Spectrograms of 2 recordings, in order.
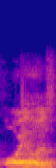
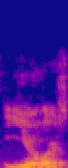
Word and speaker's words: Euler: things every time um but if you live in Germany and that's where this gentleman's from um in Germany the EU sounds like an oi so this is really Oilers number Oilers number is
